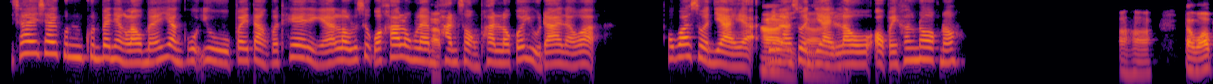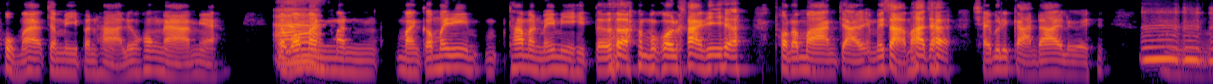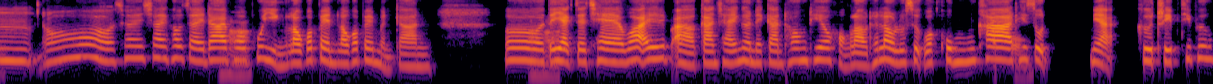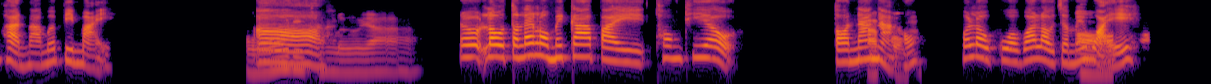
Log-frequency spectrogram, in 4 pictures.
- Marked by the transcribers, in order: laughing while speaking: "อะ มันค่อนข้างที่จะ"; laughing while speaking: "สามารถจะ"; chuckle; other noise
- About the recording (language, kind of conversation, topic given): Thai, unstructured, ทำไมคนเรามักชอบใช้เงินกับสิ่งที่ทำให้ตัวเองมีความสุข?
